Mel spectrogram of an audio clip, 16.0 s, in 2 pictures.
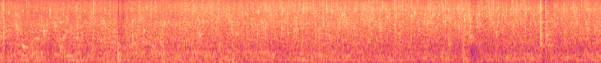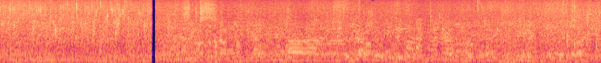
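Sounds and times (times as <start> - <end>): pancakes sizzling in hot oil: 0.0 - 10.3.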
